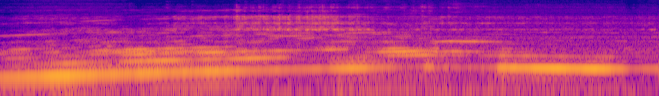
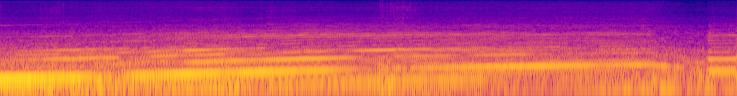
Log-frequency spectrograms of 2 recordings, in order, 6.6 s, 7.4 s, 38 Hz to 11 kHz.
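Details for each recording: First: Toyota AE86 with aftermarket short shifter, driving at high RPM; engine pulling hard with a faint buzzy shifter rattle that stops when a hand rests on the shifter, prompting a return to a rebuilt stock shifter. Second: AE86 Corolla after swapping an annoying short shifter back to the rebuilt stock shifter: engine pulls cleanly up through revs and gear changes with a smooth exhaust note and no high-rpm shifter rattle.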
